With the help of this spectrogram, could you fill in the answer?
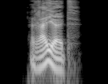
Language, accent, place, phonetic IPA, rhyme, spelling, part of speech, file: German, Germany, Berlin, [ˈʁaɪ̯ət], -aɪ̯ət, reihet, verb, De-reihet.ogg
- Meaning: second-person plural subjunctive I of reihen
